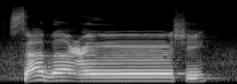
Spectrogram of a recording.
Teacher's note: Tanwin bertemu dengan shin maka didengungkan.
